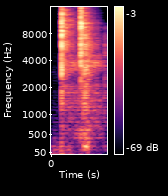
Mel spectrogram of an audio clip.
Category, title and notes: Sound effects > Other
spell lightning c
19 - Strong Lightning Spells Foleyed with a H6 Zoom Recorder, edited in ProTools
spell, lightning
